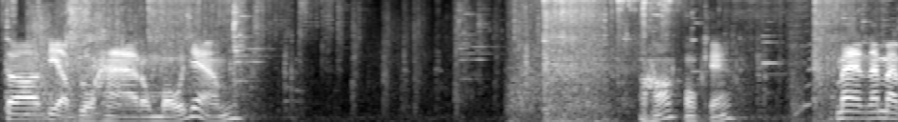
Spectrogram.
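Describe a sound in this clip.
Swords clash and spells burst in a battle.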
